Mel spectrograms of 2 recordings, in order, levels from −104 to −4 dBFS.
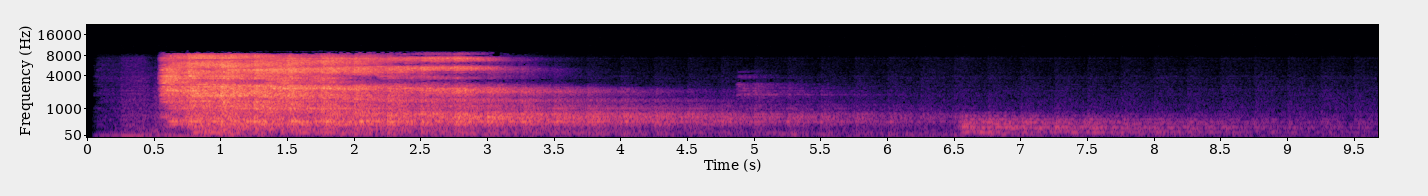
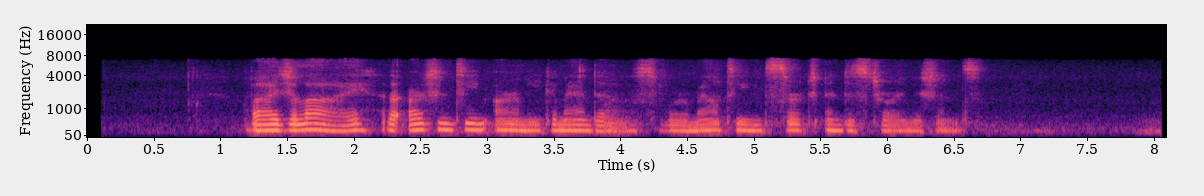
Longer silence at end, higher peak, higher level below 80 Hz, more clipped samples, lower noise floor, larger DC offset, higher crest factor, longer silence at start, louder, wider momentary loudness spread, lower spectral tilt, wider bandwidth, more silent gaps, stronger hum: first, 5.3 s vs 0.05 s; first, -6 dBFS vs -14 dBFS; about the same, -66 dBFS vs -66 dBFS; neither; about the same, -65 dBFS vs -67 dBFS; neither; about the same, 22 dB vs 20 dB; second, 0.55 s vs 1.2 s; first, -19 LUFS vs -34 LUFS; first, 25 LU vs 10 LU; second, 1.5 dB/octave vs -6 dB/octave; first, 9.4 kHz vs 7.6 kHz; neither; neither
